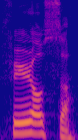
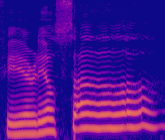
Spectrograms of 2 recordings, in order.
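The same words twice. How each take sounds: First: Said in the usual way. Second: Furiosa stretched very slowly and pitched high; dramatic drawn-out title. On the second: Acted. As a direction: savour the word Furiosa like a trailer voice, higher and long.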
